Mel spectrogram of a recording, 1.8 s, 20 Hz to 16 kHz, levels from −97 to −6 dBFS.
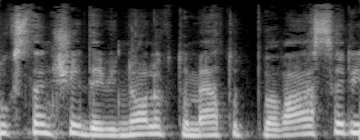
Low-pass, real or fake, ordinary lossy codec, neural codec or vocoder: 14.4 kHz; real; MP3, 64 kbps; none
